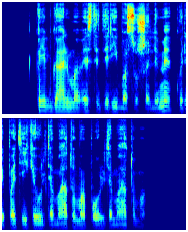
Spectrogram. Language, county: Lithuanian, Vilnius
